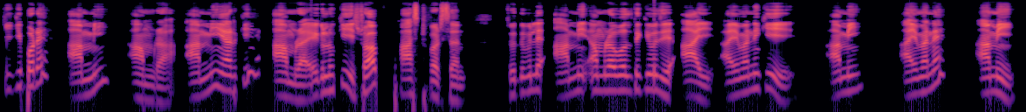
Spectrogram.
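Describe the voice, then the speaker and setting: A man's voice: a little high, pushed and bright, no room sound. A man teaching English grammar in Bengali, asking questions and answering them himself, repeating key terms. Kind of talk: classroom lesson in Bengali.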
